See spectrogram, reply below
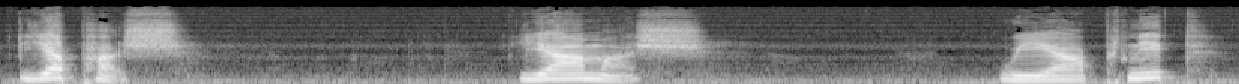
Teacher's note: The Y sound is made by the mouth in the same position for the vowel, I, then moving to position needed for complete sound of Y.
